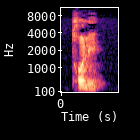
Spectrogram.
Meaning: 1. to wander unsystematically about, looking for game 2. to troll
- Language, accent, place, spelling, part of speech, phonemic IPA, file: French, France, Lyon, troller, verb, /tʁɔ.le/, LL-Q150 (fra)-troller.wav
